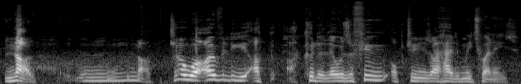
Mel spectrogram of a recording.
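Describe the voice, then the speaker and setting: A man's voice: a little high, animated, fast talker, a little mellow. A man in his forties with a London accent, chatting casually and bluntly as an interview guest, often repeating words and restarting. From west London and Surrey, England. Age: 40s. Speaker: bare-knuckle boxer, interview guest. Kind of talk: casual chat. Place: indoors in a gym.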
